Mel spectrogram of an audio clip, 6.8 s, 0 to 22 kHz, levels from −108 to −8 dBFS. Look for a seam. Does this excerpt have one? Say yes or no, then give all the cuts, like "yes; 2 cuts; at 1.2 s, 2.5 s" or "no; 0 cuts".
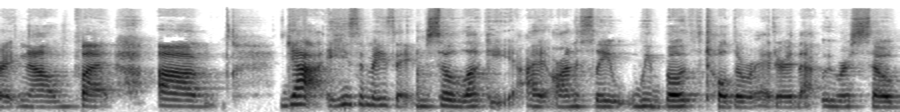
yes; 1 cut; at 3.2 s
